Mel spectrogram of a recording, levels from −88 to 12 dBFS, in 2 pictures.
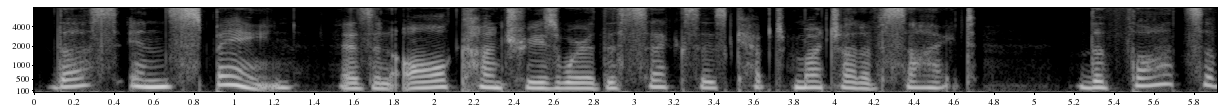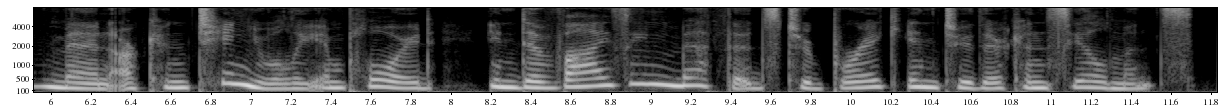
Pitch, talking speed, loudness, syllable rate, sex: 220 Hz, 155 wpm, -18 LUFS, 4.2 syllables/s, female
